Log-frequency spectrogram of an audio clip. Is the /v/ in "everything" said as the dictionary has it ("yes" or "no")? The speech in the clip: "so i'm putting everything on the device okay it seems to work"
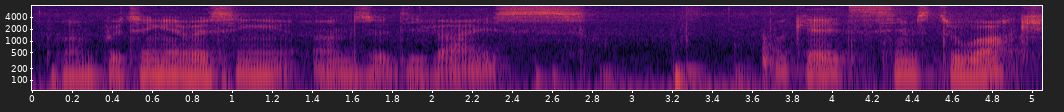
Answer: yes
